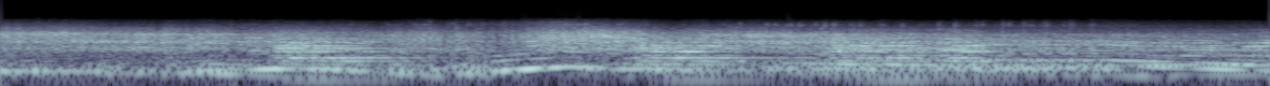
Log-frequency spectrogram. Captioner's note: bell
